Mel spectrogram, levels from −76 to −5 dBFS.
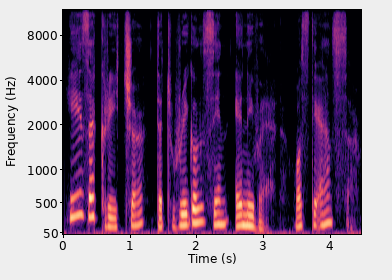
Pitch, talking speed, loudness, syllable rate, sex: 180 Hz, 135 wpm, -19 LUFS, 4.6 syllables/s, female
